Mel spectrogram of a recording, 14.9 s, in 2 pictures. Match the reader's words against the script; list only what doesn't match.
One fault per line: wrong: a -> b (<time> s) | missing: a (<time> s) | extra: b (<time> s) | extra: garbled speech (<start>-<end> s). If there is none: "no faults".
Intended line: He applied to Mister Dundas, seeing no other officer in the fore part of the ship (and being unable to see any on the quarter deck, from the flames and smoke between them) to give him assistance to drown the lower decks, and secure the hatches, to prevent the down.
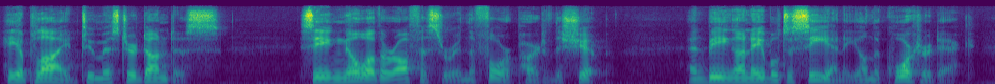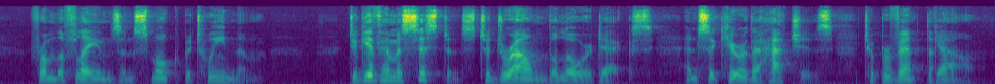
no faults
